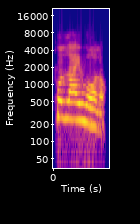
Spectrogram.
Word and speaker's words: Pollaiuolo: So this is an approximate, because it's not possible to do a perfect sound in Hindi. Pollai. Sort of an oo sound. So Pollaiuolo. Okay, that would be how it's pronounced.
